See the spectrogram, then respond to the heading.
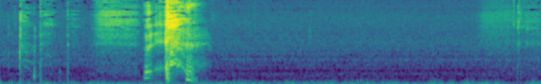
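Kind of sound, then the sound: human body sound, coughing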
